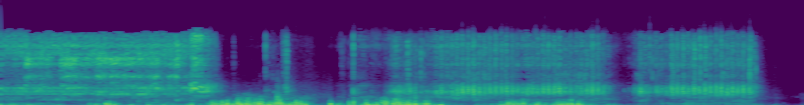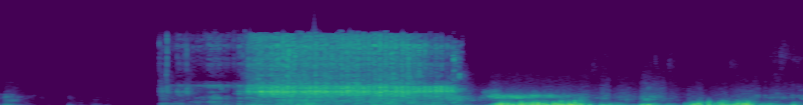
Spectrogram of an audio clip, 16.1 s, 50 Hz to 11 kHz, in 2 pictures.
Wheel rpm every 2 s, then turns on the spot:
150, 20, 20, 20, 0, 20, 10, 0.
2-8 10-14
